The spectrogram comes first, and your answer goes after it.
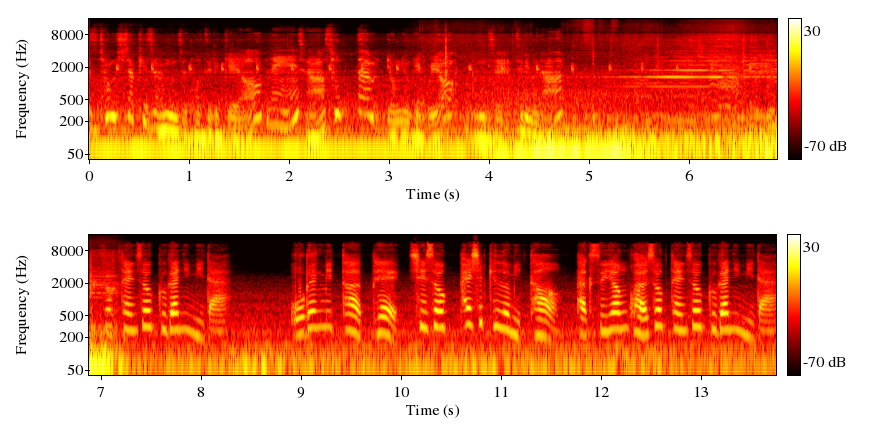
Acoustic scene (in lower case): car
